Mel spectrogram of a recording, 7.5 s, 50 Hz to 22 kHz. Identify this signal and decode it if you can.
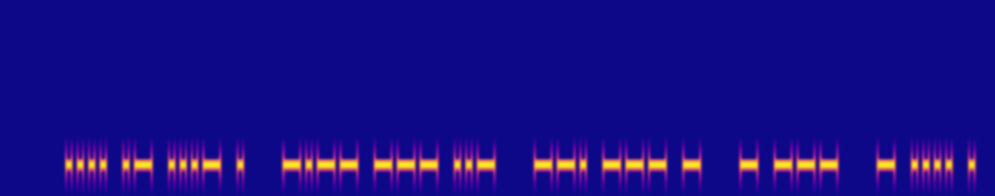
Morse code, heard as a keyed tone, about 28 wpm, 700 Hz. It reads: HAVE YOU GOT TO THE
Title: Sentences from Top 1000 Words - Review Part 6 - 28wpm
